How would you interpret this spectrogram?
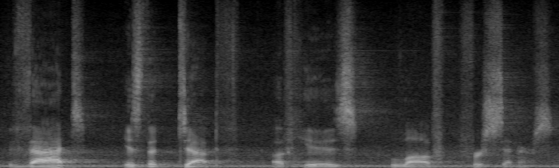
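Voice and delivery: low, soft and slow; hushed awe. Real, not acted. Preacher telling the church of Jesus' love, hushed. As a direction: let the awe sink in. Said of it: "awed conclusion".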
